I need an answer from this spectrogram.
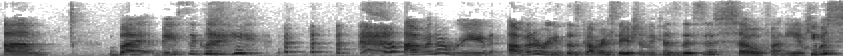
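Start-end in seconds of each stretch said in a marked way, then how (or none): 2.3-4.0 sudden high laugh bursting out; high burst of laughter. Real, not acted. Laughing at her ex-sub's old messages, high burst of laughter. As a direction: crack up at the memory of his texts.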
